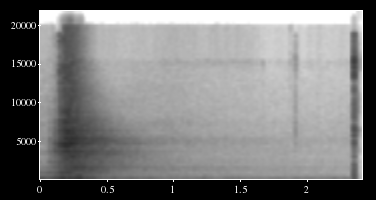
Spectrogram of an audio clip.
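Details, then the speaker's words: Audi S4 with centre resonator delete and X-pipe: quick light rev gives deep tone low down turning into a harsh raspy crackle higher up, dying away as revs drop; exhaust rasp from resonator removal, before custom back boxes. "really deep when you're in the lower RPM range but then as you get further up it starts rasping its nutes off like"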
